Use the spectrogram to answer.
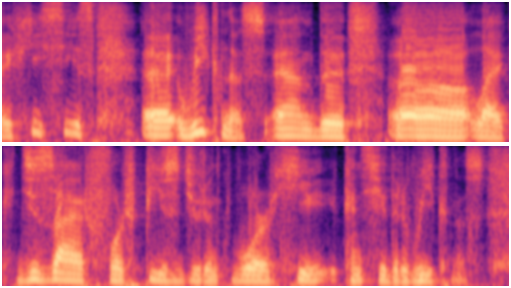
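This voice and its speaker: Here a man with a Russian accent speaks at a moderate pace. His tone is dark and mellow, though his pitch is fairly high. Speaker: debater. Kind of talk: debate. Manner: halting.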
